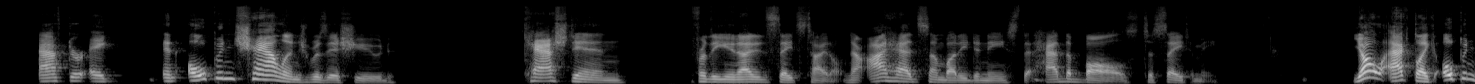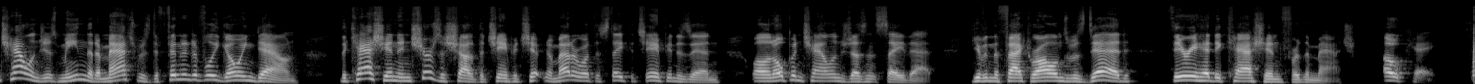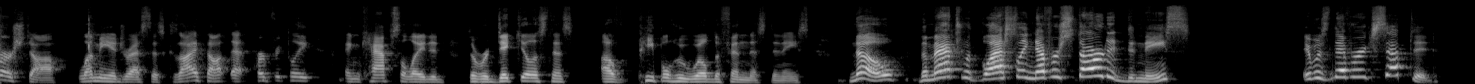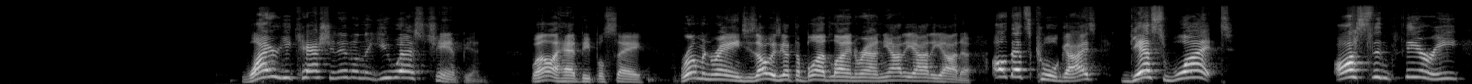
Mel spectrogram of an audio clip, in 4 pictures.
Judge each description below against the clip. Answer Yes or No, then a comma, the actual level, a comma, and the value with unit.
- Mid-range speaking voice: Yes, medium, 160 Hz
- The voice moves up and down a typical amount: No, wide, 8.8 semitones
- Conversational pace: Yes, average, 150 wpm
